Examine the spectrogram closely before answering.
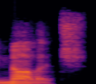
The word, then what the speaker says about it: knowledge: I guess in American English it would be knowledge. Right? Then this is then connected to acknowledge where arguably the K is not silent.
